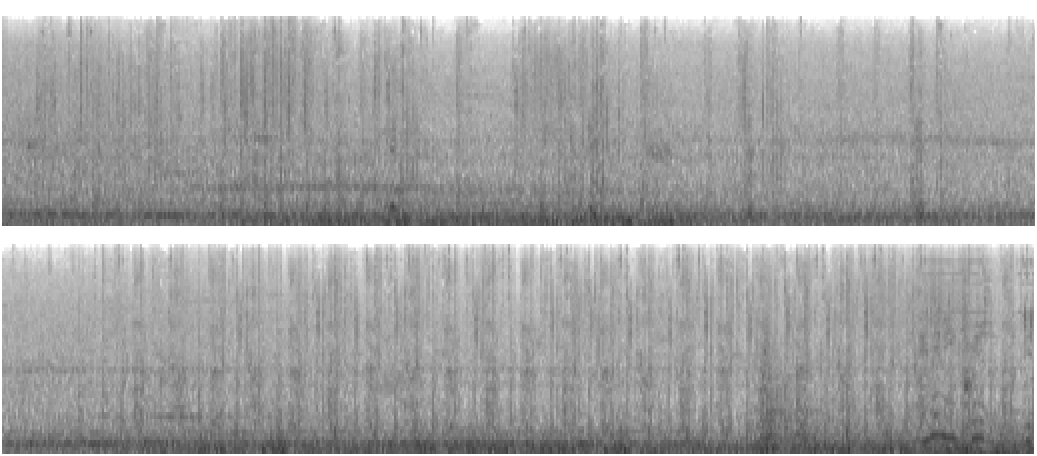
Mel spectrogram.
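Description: Footsteps thud quickly over rough ground.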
